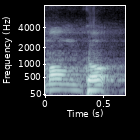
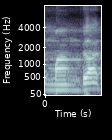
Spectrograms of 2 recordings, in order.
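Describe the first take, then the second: First: The vowels are said as o sounds. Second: The vowels are said as a sounds. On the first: This is the Javanese way. "di Jawa" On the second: This is the Sundanese way. "di Sunda"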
